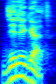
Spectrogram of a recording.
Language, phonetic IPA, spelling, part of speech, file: Russian, [dʲɪlʲɪˈɡat], делегат, noun, Ru-делегат.ogg
- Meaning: delegate, deputy, representative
